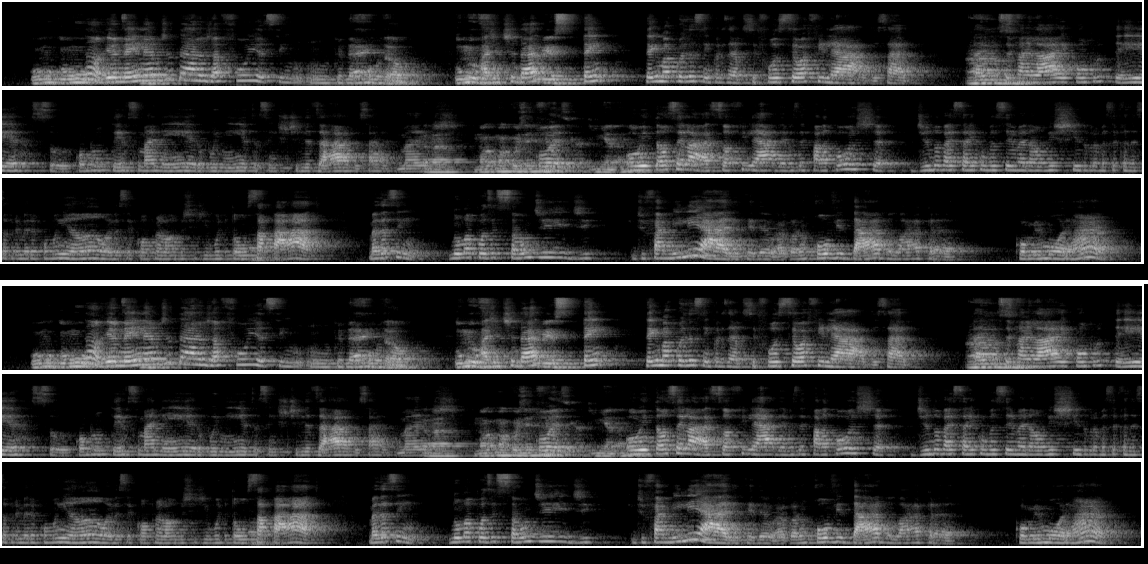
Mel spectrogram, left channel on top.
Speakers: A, on the right (about 80°); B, on the right (about 35°).
A: como, como,
B: Não,
A: como
B: eu
A: assim?
B: nem lembro de dar, eu já fui assim em primeira
A: É,
B: comunhão.
A: então, como eu,
B: A gente
A: como
B: dá.
A: eu comecei...
B: Tem, tem uma coisa assim, por exemplo, se fosse seu afilhado, sabe?
A: Ah,
B: Daí você
A: sim.
B: vai lá e compra o terço, compra um terço maneiro, bonito, assim, estilizado, sabe? Mas.
A: Aham. Uma, uma coisinha diferenciadinha,
B: coisa.
A: né?
B: Ou então, sei lá, sua afilhada, aí você fala, poxa, Dindo vai sair com você, vai dar um vestido pra você fazer sua primeira comunhão, aí você compra lá um vestidinho bonito, ou um
A: Nossa,
B: sapato. Mas assim, numa posição de, de, de familiar, entendeu? Agora, um convidado lá pra comemorar,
